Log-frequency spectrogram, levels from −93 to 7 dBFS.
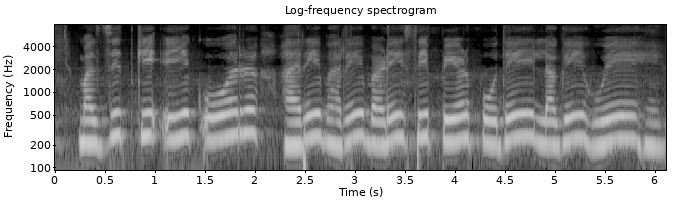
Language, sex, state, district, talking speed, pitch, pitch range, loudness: Hindi, female, Maharashtra, Nagpur, 135 wpm, 235 Hz, 215-260 Hz, -22 LUFS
